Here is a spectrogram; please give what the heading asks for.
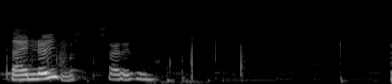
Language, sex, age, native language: Icelandic, male, 11, Icelandic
